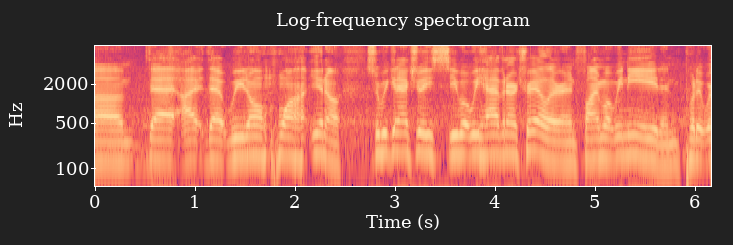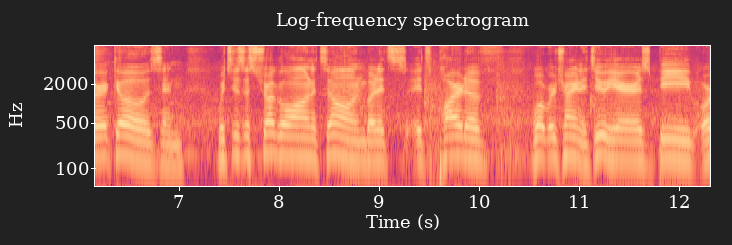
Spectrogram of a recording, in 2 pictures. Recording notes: up at the JLC Live show!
